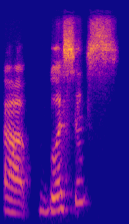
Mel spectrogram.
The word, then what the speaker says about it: Publicis: Is that right? Publicis Yes, Sapient, perfect. a digital consulting company. I admit I had to look it up to know how to pronounce it. So It's French.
